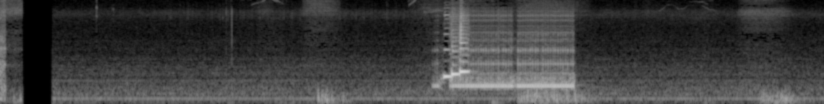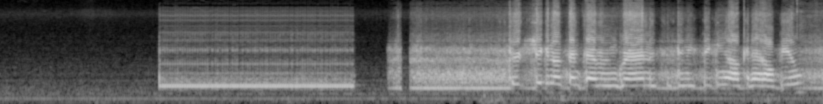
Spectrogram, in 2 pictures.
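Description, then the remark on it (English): A phone line hums as a number is dialed, then two long, steady electronic ringback tones sound, each lasting a second or two with a pause between, before talking begins at the end. “So I'm about to dial the number and we're about to get into this reaction.”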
